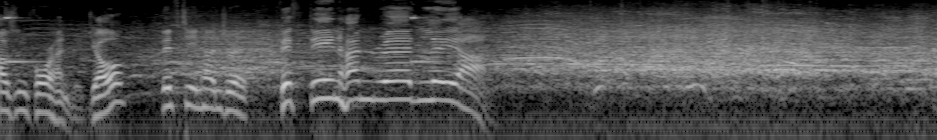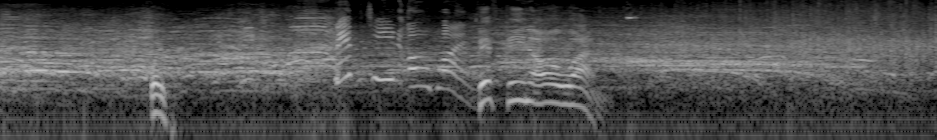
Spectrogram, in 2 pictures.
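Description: A studio audience cheers and shouts loudly.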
